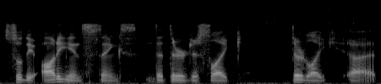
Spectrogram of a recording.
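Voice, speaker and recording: A man's voice: deep voice, fairly even intonation, a little slow, a bit bright, no room sound, dull audio. A man from Michigan, a guest in a casual discussion, talking hesitantly with many restarts.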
